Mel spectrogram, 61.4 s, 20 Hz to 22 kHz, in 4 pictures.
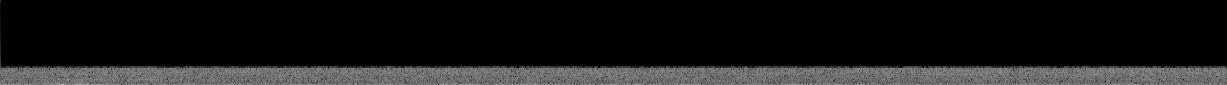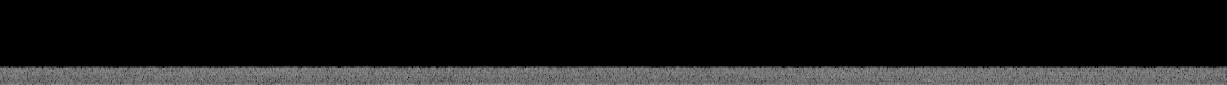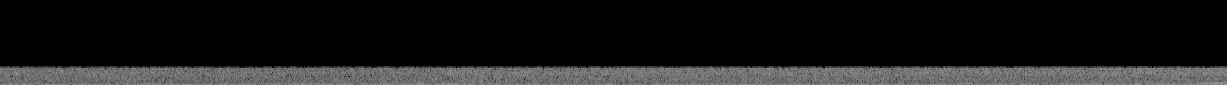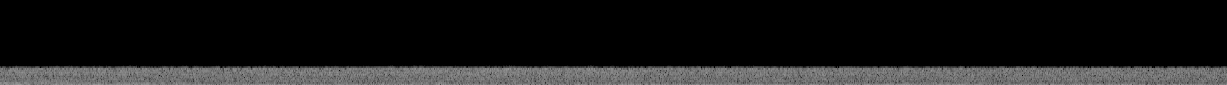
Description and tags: dark ambient underwater deep 3
ambient, dark, deep, fantasy, processed, scifi, underwater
